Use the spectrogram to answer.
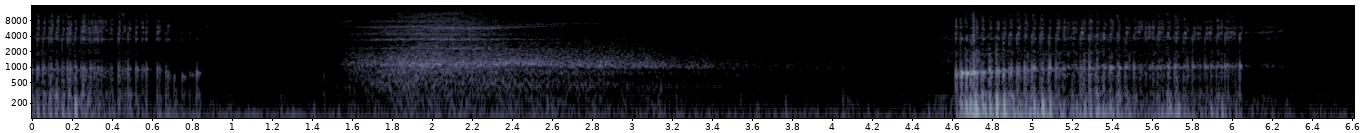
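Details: Noisy, rasping snoring breaths from a sleeping animal, with a longer airy breath between two rougher bursts.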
